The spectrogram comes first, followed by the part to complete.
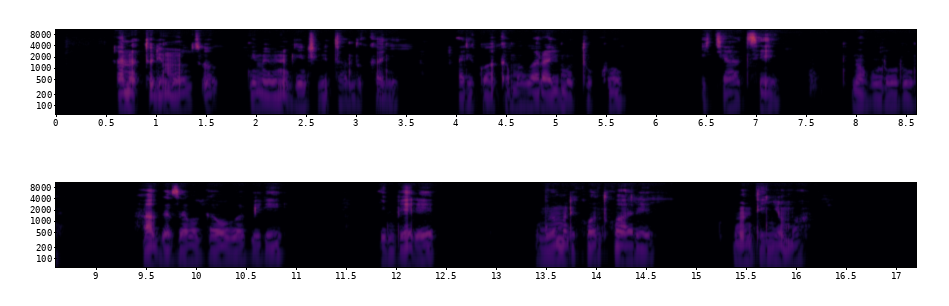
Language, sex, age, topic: Kinyarwanda, male, 18-24, finance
